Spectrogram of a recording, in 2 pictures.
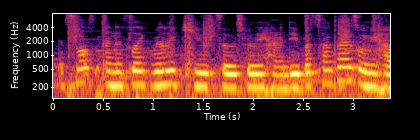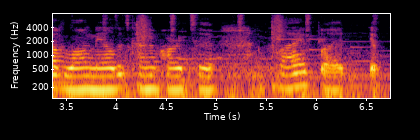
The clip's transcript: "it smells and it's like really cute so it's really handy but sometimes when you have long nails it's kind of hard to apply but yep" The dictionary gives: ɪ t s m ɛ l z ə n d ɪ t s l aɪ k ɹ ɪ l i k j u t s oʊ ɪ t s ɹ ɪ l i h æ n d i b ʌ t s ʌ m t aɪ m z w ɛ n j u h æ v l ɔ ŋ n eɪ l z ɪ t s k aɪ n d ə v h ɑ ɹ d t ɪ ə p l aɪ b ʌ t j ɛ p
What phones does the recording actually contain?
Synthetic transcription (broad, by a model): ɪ t s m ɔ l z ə n ɪ t s l aɪ k ɹ ɪ l i k j u t s oʊ ɪ t s ɹ ɪ l i h æ n d i b ʌ t s ʌ m t aɪ m z w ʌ n j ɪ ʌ v l ɔ ŋ n eɪ l z ɪ t s k aɪ n d ə v h ɑ ɹ d t ɪ ə p l aɪ b ʌ t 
